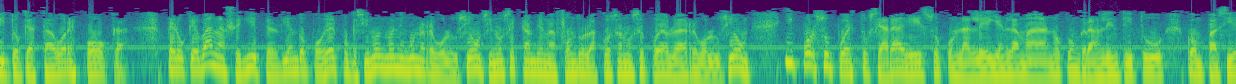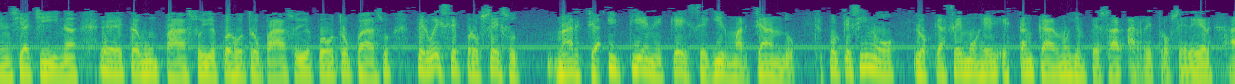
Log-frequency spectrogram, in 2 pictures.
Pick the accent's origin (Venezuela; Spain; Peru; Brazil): Venezuela; Entonces, sí, todos somos venezolanos, claro que somos venezolanos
